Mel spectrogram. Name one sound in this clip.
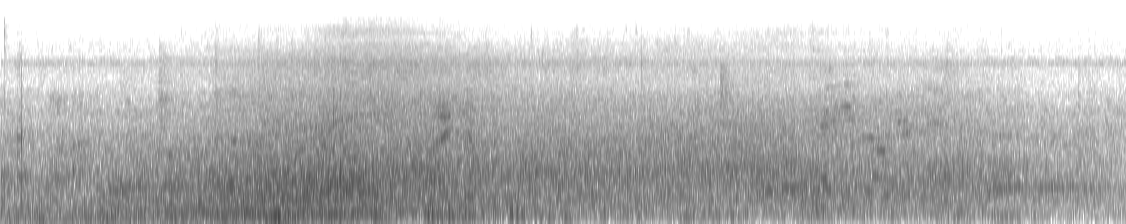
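Cars drive past on a street one after another, rising and fading.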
